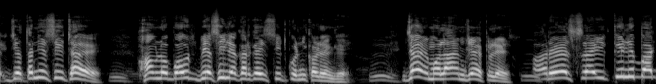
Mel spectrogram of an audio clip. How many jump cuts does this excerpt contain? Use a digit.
1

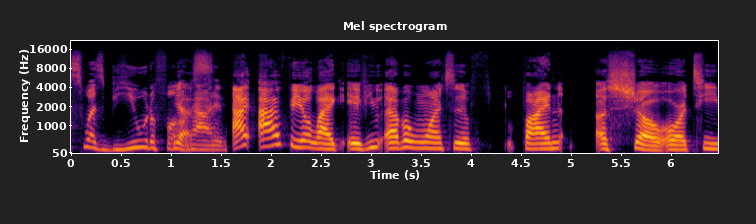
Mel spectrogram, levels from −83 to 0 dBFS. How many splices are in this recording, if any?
1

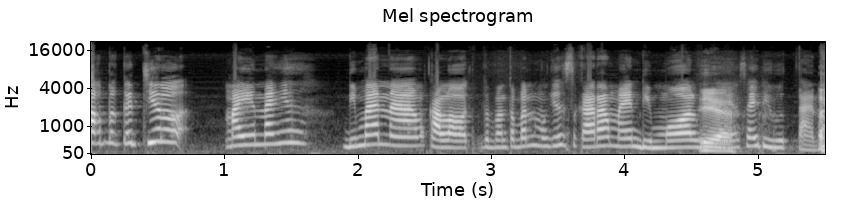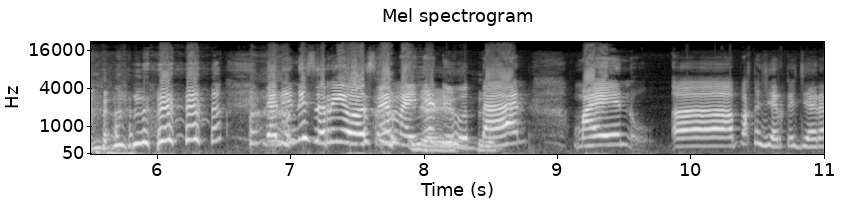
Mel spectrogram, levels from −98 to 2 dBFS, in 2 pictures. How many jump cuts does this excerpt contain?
0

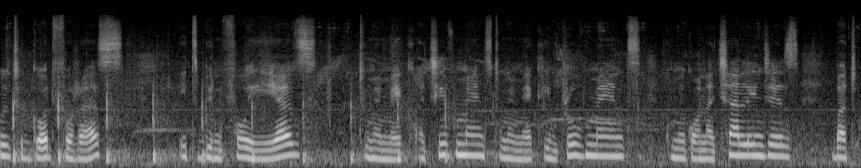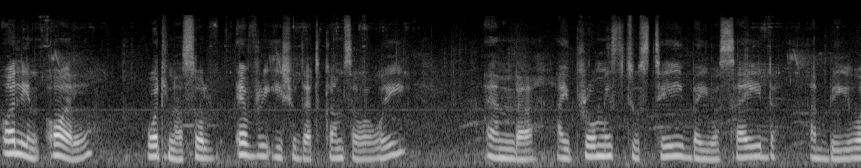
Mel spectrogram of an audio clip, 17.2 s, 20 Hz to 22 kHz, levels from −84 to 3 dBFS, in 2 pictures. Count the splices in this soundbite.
0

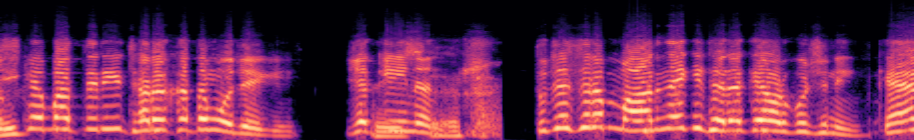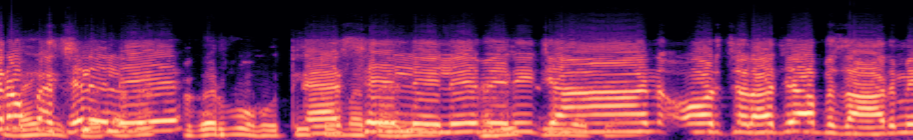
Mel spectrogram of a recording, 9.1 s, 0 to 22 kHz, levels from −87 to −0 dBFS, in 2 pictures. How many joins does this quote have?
0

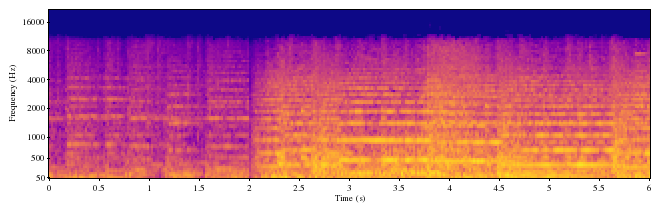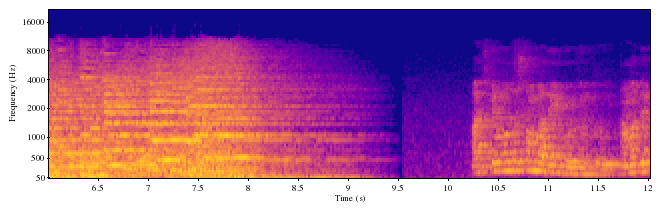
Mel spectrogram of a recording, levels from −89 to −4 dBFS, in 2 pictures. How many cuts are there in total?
0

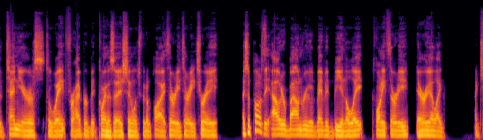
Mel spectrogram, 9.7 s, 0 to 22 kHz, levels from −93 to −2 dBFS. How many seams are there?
2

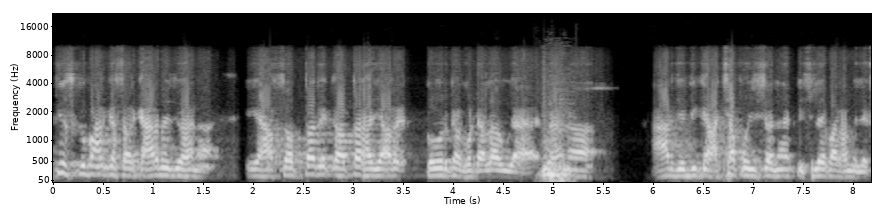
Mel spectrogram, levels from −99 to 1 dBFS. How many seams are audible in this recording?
1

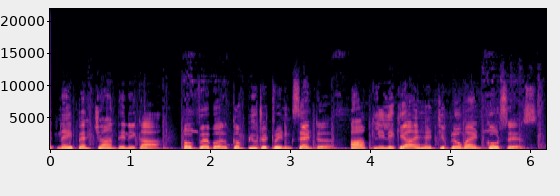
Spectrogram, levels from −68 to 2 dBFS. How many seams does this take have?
0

